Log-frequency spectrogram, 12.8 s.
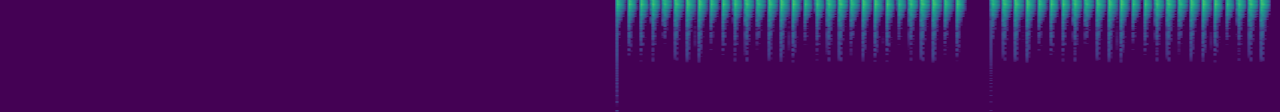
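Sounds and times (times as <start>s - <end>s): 
drum loop: 6.2s - 12.7s
hi-hat sixteenth notes: 6.2s - 12.7s.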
